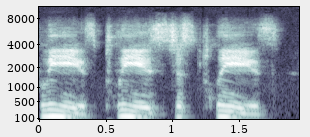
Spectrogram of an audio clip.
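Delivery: mock pleading, begging voice. Imitating her speaking through the tv to advertisers, begging them. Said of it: "she's literally at the T V being like".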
